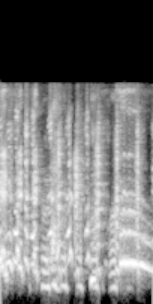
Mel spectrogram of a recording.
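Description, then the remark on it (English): A person imitates a pigeon's cooing with a run of low, throaty voiced pulses, fairly loud, lasting about two seconds with a slight laughing quality. “I'm a pigeon.”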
